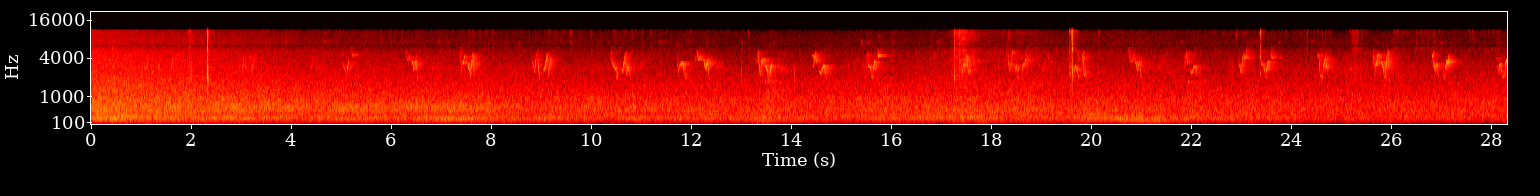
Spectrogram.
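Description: Birds chirping in short high calls, about one a second, over a steady hiss of wind and moving water that eases after the first few seconds. Two sharp clicks stand out, one about two seconds in and one about twenty seconds in.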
